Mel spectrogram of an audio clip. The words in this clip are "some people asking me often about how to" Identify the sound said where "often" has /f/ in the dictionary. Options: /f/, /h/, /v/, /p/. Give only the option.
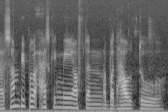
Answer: /f/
